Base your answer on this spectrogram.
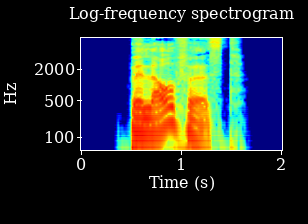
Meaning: second-person singular subjunctive I of belaufen
- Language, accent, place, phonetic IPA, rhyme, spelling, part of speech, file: German, Germany, Berlin, [bəˈlaʊ̯fəst], -aʊ̯fəst, belaufest, verb, De-belaufest.ogg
